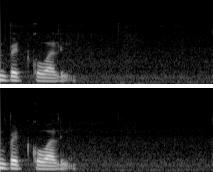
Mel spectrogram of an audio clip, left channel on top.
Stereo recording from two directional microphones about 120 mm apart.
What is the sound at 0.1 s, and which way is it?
Speech, 20° right (ahead or behind).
